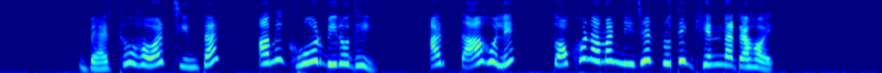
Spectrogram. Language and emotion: Bengali, disgusted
